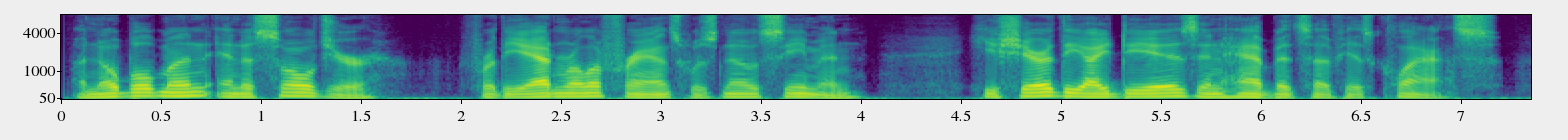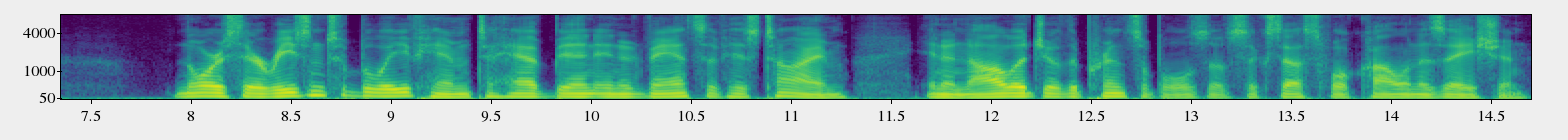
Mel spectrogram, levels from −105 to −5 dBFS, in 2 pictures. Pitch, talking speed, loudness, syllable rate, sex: 100 Hz, 180 wpm, -18 LUFS, 5.7 syllables/s, male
